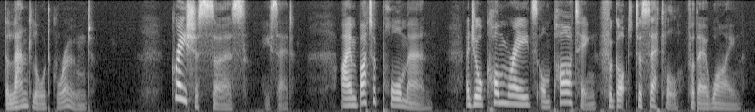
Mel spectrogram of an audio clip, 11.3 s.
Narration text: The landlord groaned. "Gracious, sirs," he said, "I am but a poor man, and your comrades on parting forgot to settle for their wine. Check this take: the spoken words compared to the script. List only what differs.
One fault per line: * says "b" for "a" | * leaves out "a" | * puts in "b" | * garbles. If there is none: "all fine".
all fine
